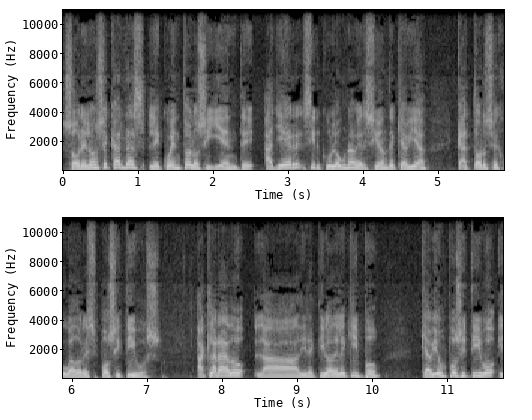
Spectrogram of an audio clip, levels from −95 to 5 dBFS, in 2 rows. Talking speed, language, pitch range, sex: 150 wpm, Spanish, 140-180 Hz, male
